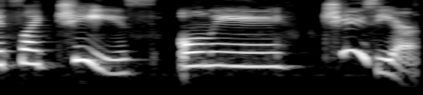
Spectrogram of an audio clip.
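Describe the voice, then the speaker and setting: This put-on character voice has lively intonation. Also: woman, high pitch for a woman. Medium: read story. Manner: brisk, pushy.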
